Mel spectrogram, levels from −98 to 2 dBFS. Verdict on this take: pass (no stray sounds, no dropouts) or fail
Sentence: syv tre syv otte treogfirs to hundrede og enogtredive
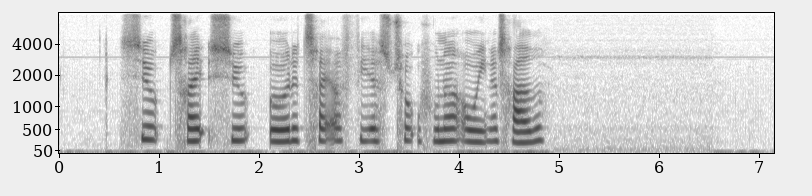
pass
